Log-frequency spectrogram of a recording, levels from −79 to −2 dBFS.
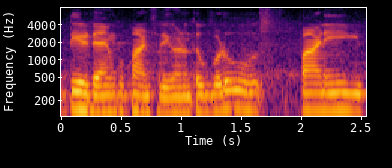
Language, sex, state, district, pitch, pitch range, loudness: Garhwali, male, Uttarakhand, Tehri Garhwal, 130 Hz, 120-135 Hz, -18 LUFS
